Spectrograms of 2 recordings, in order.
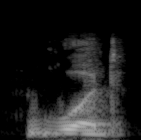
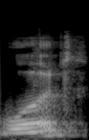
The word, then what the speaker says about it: would: be careful with would make sure you don't pronounce the L it doesn't actually sound it's wood okay so all together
